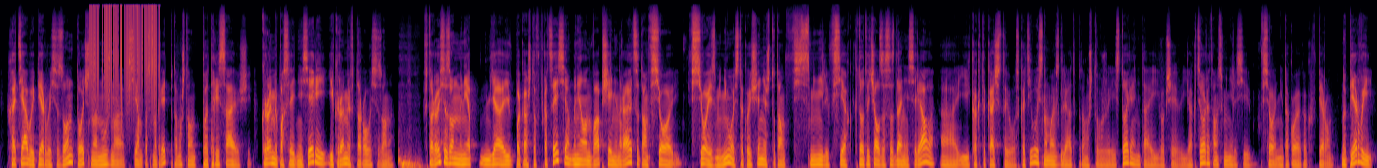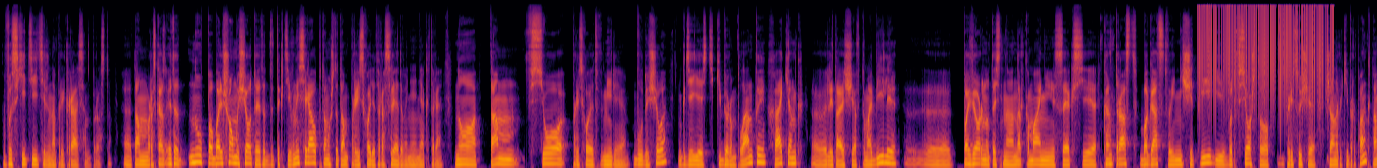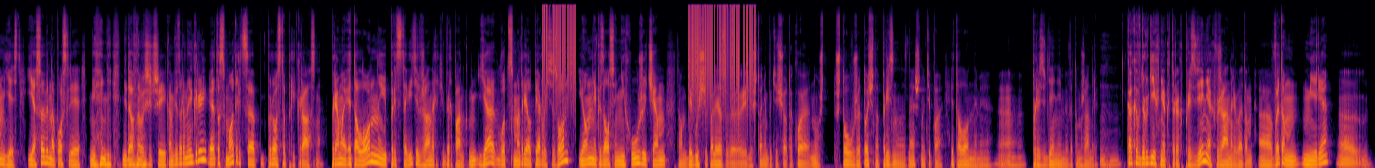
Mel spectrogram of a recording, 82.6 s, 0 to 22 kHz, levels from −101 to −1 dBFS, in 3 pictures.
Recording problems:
crackling; loud; 4 times, first at 2 s; 3 dB below the speech

